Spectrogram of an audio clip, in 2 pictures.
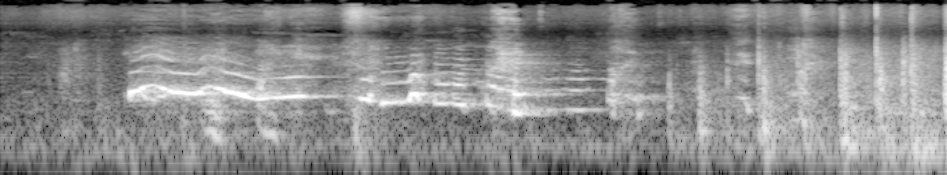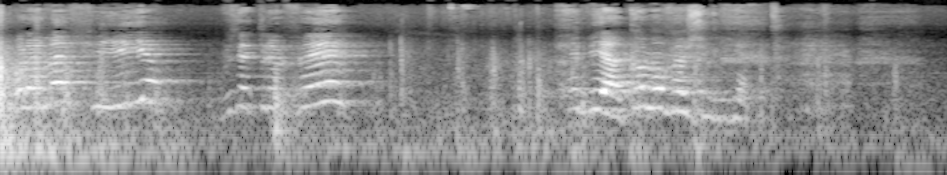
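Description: A woman sings loudly and dramatically in a large echoing hall.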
